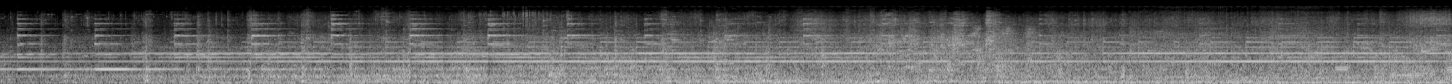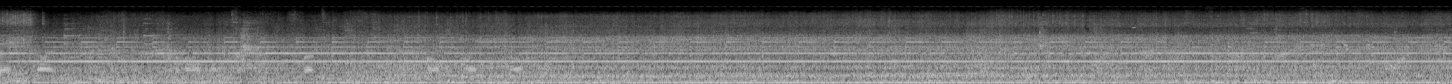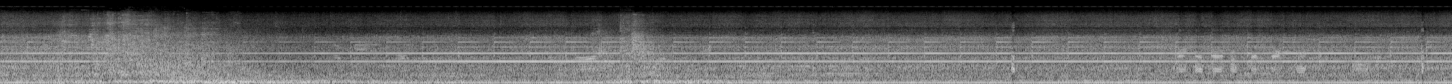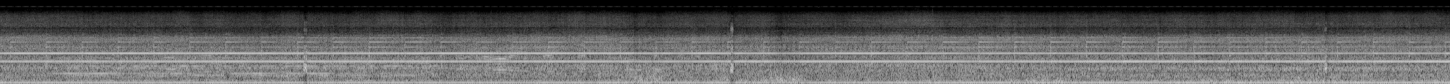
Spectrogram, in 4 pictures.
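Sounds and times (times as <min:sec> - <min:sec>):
rapid bell ringing: 0:00.0 - 0:30.0, 0:31.5 - 0:58.0
steady high ringing tones: 0:00.0 - 0:30.2, 0:31.3 - 0:58.0
wheels clacking over rails: 0:00.0 - 0:43.8.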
